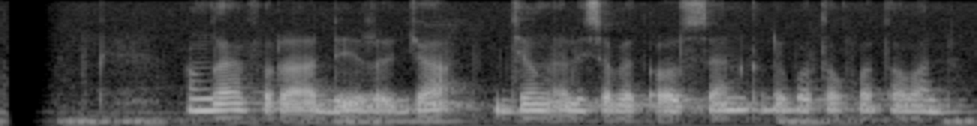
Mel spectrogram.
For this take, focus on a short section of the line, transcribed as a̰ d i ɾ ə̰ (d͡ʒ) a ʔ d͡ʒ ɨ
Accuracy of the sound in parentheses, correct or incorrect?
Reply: correct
